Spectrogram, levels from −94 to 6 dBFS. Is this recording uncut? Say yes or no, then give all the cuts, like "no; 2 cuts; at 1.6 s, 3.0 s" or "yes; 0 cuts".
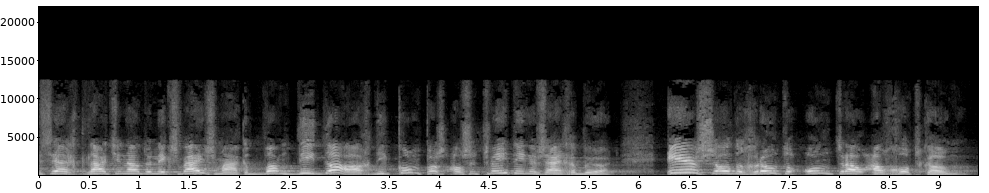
yes; 0 cuts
